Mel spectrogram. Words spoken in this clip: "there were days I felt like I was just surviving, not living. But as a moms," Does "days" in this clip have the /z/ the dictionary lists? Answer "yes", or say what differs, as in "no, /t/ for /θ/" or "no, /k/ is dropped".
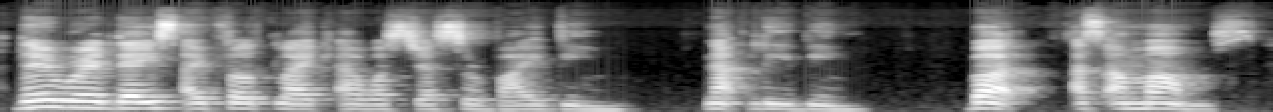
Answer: no, /s/ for /z/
